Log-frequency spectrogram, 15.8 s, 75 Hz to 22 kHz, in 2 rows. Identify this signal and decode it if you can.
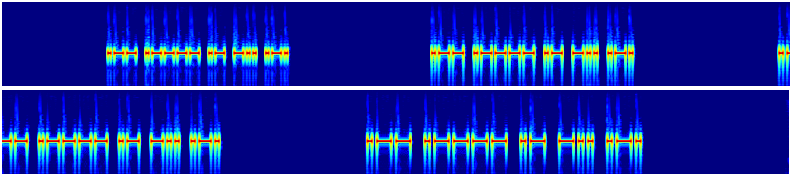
Morse code, heard as a keyed tone, about 32 wpm, 700 Hz. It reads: W1ADR W1ADR W1ADR W1ADR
